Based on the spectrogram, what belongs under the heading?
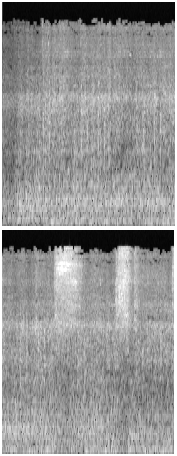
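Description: A train running on its rails, loud and steady, its wheels clattering over the track joints. A few short, high hissing bursts come in the second half.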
